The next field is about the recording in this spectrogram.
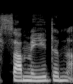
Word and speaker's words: Samedan: Eigentlich der deutsche Begriff ist Samaden. Und so wie wir schreiben, Samedan ist eigentlich romanisch, werden aber Samaden ausgesprochen.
